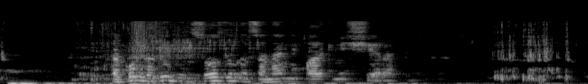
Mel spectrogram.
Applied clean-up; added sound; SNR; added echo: classical method WPE with log-MMSE.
